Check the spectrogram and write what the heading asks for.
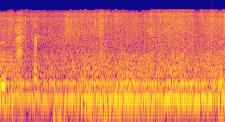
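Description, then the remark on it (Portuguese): A steady, dense buzzing of many honeybees in a hive, a continuous droning hum with a low pitch that stays even throughout, moderately loud with no talking. “O som das abelhas é, é, é, é assim.”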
